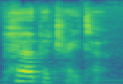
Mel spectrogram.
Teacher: four syllables and we stress the first one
